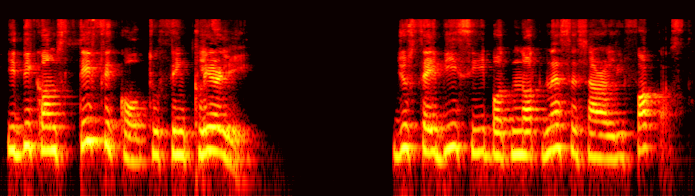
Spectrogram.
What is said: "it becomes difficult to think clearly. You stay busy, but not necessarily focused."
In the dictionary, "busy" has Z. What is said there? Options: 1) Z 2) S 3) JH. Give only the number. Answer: 2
